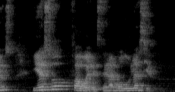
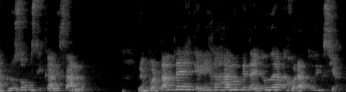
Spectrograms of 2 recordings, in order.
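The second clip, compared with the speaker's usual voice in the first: ordinary delivery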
